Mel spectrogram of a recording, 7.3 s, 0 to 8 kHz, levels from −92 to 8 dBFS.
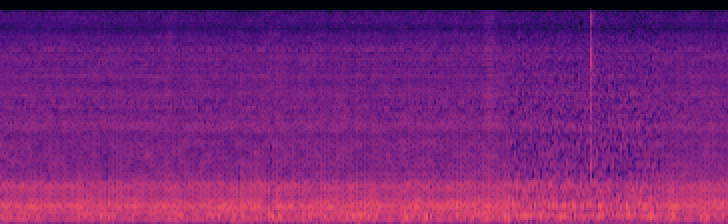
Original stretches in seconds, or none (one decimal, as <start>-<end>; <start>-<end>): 5.1-6.6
